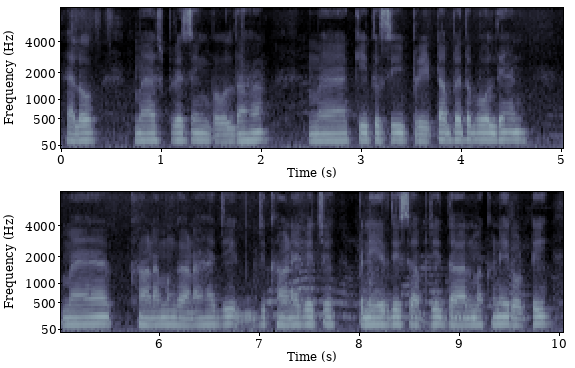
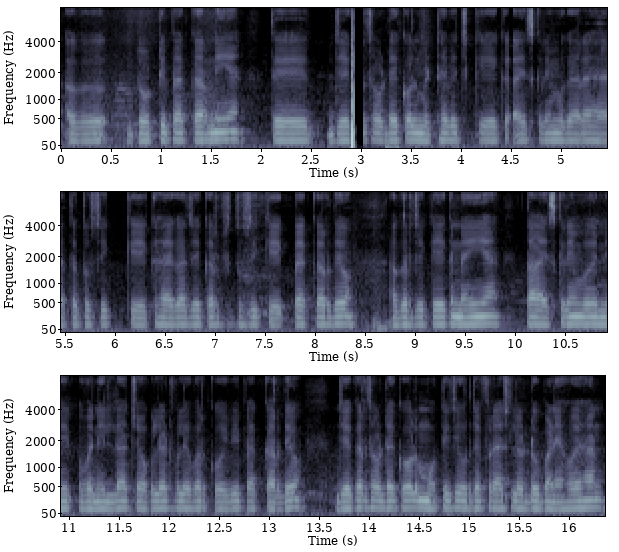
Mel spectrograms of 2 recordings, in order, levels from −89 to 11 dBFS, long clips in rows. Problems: none marked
